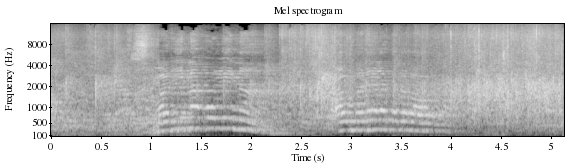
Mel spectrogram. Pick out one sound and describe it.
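A crowd of children and adults cheers loudly in two long calls.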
